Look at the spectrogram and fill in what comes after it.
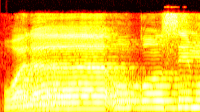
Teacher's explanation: نہیں میں قسم کھاتا ہوں قیامت کے دن کی، ولا اقسم بالنفس اللوامہ، ولا اقسم، لا پہ مد منفصل، قاف ساکن پہ قلقلہ، سین بھی معروف طریقے سے جلدی پڑھیں گے۔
